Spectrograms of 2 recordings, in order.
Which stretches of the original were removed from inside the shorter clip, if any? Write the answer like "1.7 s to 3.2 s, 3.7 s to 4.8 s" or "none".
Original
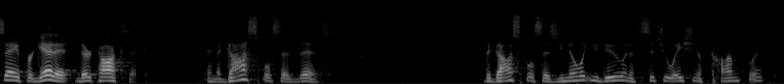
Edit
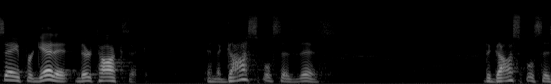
none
